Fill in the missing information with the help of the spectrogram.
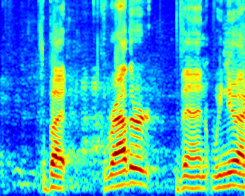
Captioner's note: audience laughing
